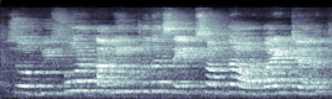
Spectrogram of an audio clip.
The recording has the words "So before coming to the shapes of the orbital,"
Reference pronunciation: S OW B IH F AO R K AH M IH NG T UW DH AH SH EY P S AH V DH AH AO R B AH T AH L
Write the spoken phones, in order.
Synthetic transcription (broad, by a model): S OW B IH F AO R K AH M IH NG T UW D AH S EY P S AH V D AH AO R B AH T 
